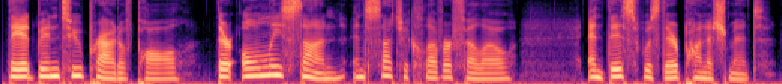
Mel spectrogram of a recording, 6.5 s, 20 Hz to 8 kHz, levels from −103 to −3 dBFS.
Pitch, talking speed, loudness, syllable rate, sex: 190 Hz, 185 wpm, -19 LUFS, 4.6 syllables/s, female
